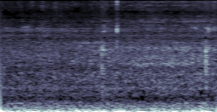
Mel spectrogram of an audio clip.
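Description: Low, unsteady rumble of wind buffeting the microphone, with no clear pitch.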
